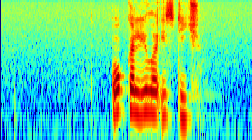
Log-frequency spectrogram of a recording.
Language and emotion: Russian, neutral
